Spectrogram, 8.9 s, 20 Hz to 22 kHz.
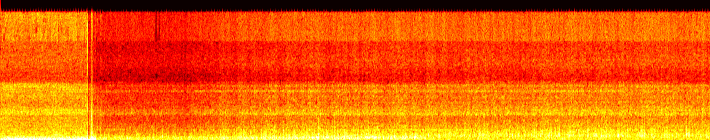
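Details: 2000 Chevy C3500 with 7.4L 454 V8 and a no-crank fault traced to a ground-cable voltage drop; battery fell to 10.5–11.2 V while cranking. Brief crank catches, then a smooth, even idle with a steady low hum; runs normally.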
